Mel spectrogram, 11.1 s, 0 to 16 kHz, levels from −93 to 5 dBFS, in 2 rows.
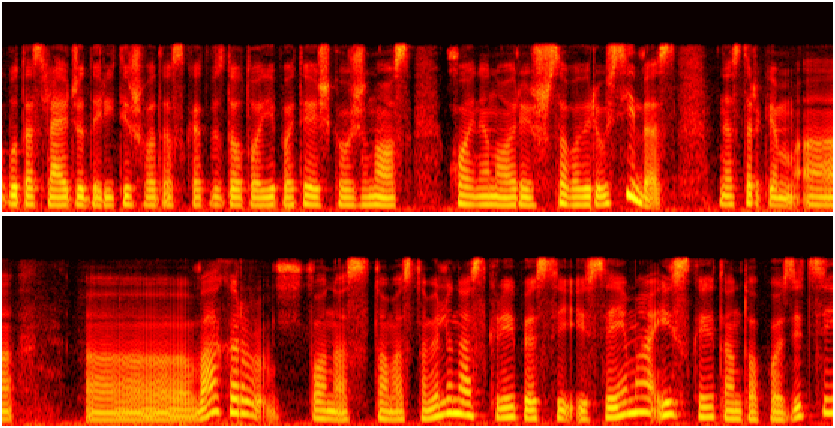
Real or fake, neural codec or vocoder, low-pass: real; none; 7.2 kHz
